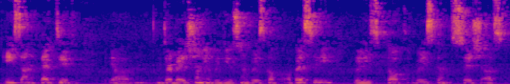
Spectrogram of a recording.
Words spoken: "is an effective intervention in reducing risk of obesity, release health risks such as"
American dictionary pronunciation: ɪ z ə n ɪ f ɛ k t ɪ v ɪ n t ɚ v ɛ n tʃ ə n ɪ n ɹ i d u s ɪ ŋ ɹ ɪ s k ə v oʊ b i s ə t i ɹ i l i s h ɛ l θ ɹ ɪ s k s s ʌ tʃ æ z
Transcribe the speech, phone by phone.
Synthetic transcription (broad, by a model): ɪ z ə n ɪ f ɛ k t ɪ v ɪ n t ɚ v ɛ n ʃ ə n ɪ n ɹ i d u s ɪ ŋ ɹ ɪ s k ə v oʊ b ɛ s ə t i ɹ i l i s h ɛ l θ ɹ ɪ s k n s ʌ tʃ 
